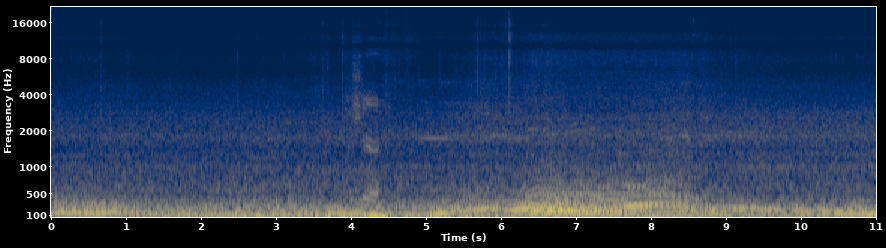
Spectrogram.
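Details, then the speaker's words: 2001 Ford Mustang Bullitt V8 on first drive after cold air intake and VMP tune; deep, even rumble climbing smoothly through revs with no misses or knocks, noticeably quicker than stock: normal acceleration. "Yeah, it's quicker. I noticed the difference for sure."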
